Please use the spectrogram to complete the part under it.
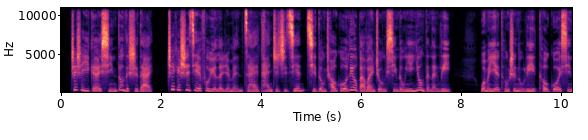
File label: Mandarin Taiwanese Voice, Mandarin Taiwan Female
